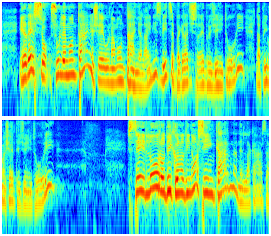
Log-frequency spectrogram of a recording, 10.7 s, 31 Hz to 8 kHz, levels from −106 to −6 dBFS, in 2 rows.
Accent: native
